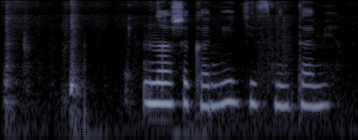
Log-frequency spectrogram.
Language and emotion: Russian, neutral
